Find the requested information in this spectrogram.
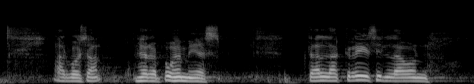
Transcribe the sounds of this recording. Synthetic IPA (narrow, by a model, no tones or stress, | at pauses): ɑrʋoisɑherːɑpuhemːies | t̪ælːækriːsilːæon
